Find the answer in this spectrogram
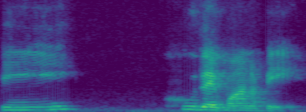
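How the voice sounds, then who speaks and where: A woman talks, and noticeable background noise runs beneath her. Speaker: leadership guest speaker. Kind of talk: casual interview chat. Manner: gets loud when excited.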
